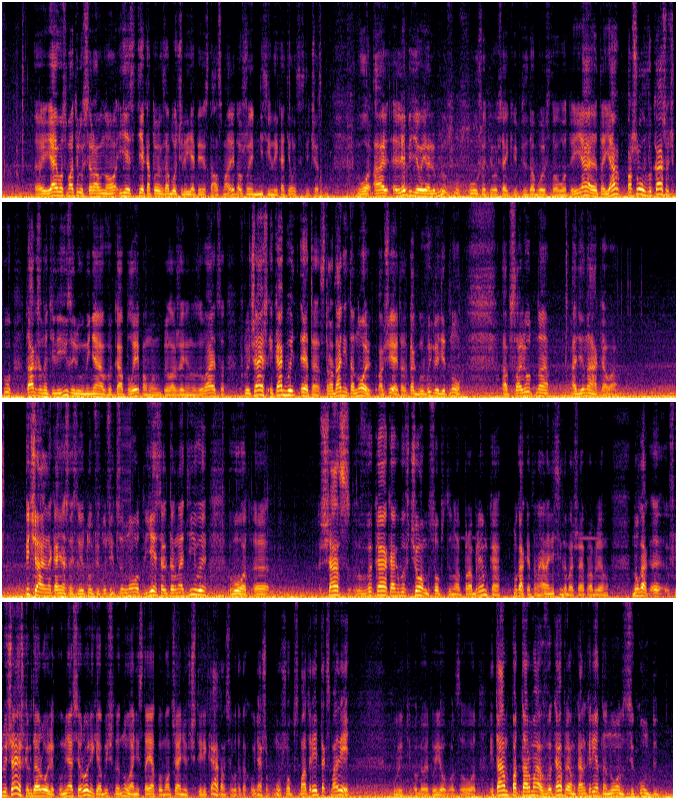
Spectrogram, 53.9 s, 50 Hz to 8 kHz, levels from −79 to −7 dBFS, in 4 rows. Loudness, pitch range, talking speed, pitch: -16 LUFS, 80-105 Hz, 150 wpm, 85 Hz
